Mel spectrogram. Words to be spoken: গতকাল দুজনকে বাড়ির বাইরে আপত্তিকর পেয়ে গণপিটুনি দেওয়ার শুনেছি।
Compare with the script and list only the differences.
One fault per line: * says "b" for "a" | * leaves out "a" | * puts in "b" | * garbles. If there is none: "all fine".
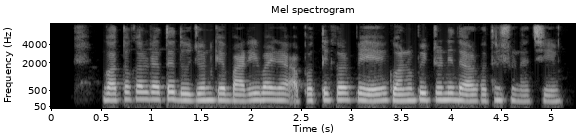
* puts in "রাতে"
* puts in "কথা"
